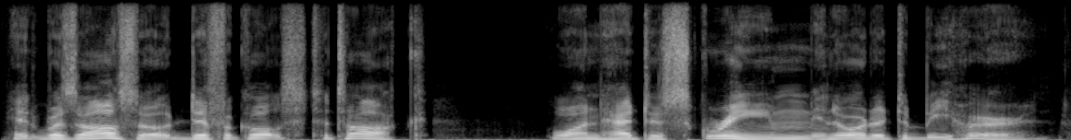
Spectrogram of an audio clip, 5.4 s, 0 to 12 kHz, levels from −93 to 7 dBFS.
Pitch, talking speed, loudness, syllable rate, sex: 145 Hz, 170 wpm, -17 LUFS, 4.4 syllables/s, male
